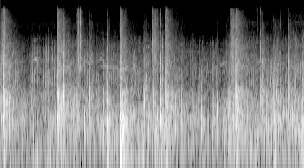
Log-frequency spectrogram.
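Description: Aerial fireworks going off in a rapid, irregular string of bangs and crackles, some near and loud, others distant.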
